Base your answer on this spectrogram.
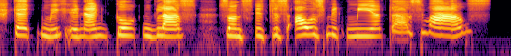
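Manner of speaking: high drawn-out groaning. The Glubsch, crouching on a crate in the treehouse, groans: groaning. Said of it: "stöhnte".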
